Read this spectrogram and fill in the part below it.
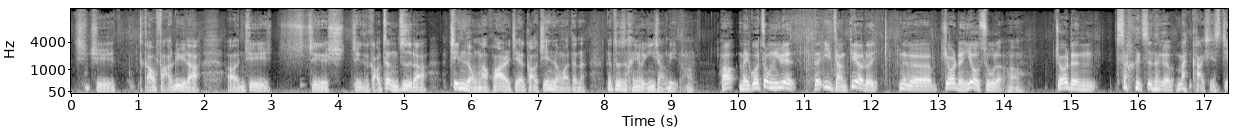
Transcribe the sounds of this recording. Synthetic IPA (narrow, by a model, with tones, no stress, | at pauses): t͡ɕʰy˥˩kɑ˨˥ʊfa̰˨˩ly˥˩lɐ˩ɐ˥˧ni˨˩t͡ɕʰy˥˧ | ʈ͡ʂə˥˩ɡə˩ʈ͡ʂə˥˩ɡə˩kɑ˨˩ʊʈ͡ʂɤ˥˧ŋʈ͡ʂɻ̩˥˩lɐ˩t͡ɕi˥nɻʊ˧˥ŋɐ˧xwa˧˥ə˞˨˩t͡ɕjɛ˧˥˧kɑ˨˩ʊt͡ɕi˥nɻʊ̰˧˥ŋɐ˧t̪ə˧˦ŋt̪ə̰˨˩ŋna˥˧ʈ͡ʂo˥˧ʊʂ̬ɻ̩˥˩xə˧˥njo˨˩ʊi˧˥ŋɕjɑ̰˨˩ŋli˥˩d̪ə̰˩xɑ̰˥˩ | xɑ˧˥ʊme˨˩ɪkwɔ˧˥ʈ͡ʂʊ˥˧ŋi˥˧ɥɛ˥˩nd̪̥ə˨i˥˩ʈ͡ʂɑ˨˩ŋt̪i˥˧ə˥˩lwə˧˥nna˥˩ɡə˩t͡ɕjo˧˥d̪ə˨˩njo˥˩ʊʂu˥lə̰˨xɑ˥˩ | t͡ɕjɔ˧˥d̪ə˨˩n | ʂɑ˥˧ŋ˧t͡sʰɹ̩˥˧na˥˩ɡə˩ma˥˩ɪkʰa̰˨˩ɕi˧˥ʂ̩˥˧˥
